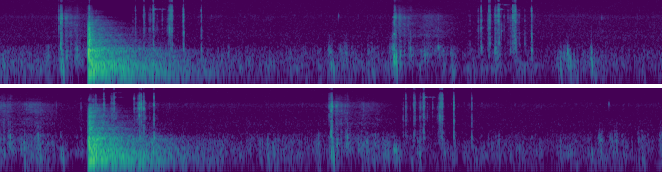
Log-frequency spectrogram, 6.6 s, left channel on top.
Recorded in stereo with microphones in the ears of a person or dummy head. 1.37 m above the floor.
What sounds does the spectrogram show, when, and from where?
0.9 s a thud: 40° left (ahead or behind), 1.2 m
